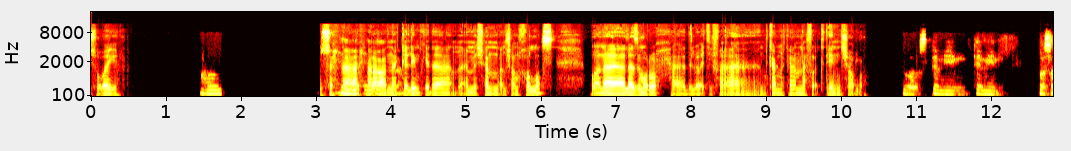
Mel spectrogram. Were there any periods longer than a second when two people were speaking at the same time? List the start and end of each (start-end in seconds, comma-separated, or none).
3.2-4.5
